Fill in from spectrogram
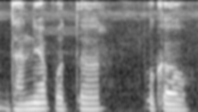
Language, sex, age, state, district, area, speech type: Odia, male, 18-30, Odisha, Koraput, urban, spontaneous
